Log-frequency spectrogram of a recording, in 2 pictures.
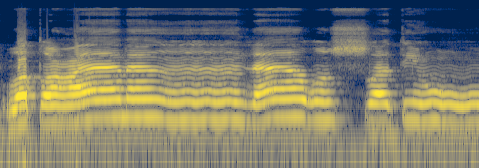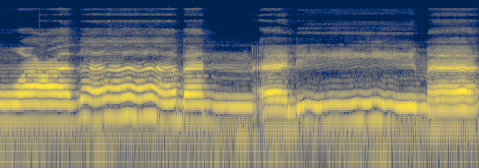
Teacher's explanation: طا کو موٹا پڑھیں گے، عین کے بعد الف ہے، اس الف کو 1 الف کی مقدار کھینچ کر پڑھیں گے، الف حروف مدہ ہے۔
